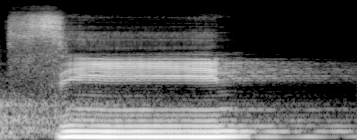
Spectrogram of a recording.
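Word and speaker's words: سين: So that's how you can easily pronounce scene. Scene. Okay. So for pronouncing scene you have to put the tip of the tongue near the inner plates of the upper central incizes.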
